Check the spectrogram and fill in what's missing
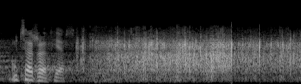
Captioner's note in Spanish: Aplausos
